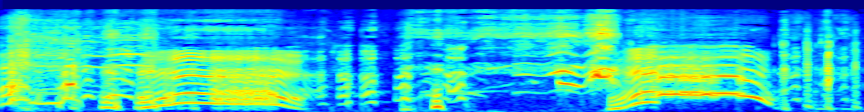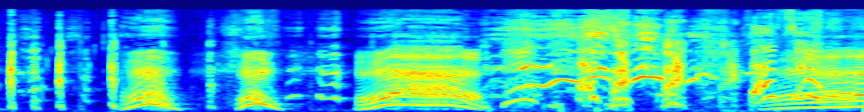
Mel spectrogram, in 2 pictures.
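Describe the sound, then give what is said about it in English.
A person imitates a horse whinny with loud, strained, wavering squeals and nickers rising and falling in pitch, continuous for several seconds. “that's a horse doing it in the moment.”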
